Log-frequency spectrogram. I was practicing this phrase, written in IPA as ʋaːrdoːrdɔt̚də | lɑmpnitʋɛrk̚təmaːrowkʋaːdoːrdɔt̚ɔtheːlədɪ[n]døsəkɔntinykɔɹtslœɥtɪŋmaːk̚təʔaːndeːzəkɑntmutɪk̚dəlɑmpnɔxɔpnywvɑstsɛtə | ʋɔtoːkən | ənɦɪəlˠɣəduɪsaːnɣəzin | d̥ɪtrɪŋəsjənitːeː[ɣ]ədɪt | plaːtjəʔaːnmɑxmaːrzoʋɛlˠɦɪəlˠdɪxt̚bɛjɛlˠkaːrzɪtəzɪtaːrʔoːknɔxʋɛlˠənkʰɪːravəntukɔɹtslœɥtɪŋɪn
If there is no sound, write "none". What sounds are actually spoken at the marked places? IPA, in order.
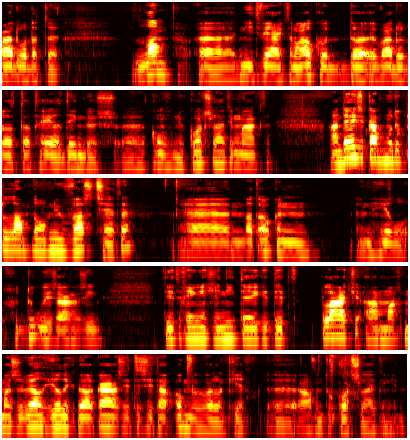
ŋ, ɣ

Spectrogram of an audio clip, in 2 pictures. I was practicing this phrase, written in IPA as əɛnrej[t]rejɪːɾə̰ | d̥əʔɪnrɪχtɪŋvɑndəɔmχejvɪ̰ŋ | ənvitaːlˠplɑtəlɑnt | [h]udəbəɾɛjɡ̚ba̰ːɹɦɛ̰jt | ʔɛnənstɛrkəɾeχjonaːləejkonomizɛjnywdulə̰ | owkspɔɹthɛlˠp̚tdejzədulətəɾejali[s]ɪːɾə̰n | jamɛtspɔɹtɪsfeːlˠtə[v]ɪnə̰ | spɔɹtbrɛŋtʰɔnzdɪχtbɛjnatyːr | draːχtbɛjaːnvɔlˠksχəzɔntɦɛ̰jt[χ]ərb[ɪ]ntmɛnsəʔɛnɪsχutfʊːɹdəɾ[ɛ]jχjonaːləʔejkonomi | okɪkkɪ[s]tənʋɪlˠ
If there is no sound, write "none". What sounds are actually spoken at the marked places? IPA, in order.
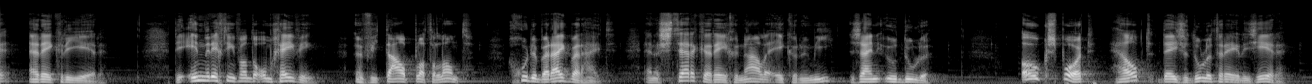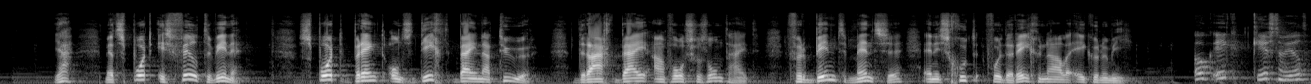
k, χ, z, ʋ, f, ɪ, e, s

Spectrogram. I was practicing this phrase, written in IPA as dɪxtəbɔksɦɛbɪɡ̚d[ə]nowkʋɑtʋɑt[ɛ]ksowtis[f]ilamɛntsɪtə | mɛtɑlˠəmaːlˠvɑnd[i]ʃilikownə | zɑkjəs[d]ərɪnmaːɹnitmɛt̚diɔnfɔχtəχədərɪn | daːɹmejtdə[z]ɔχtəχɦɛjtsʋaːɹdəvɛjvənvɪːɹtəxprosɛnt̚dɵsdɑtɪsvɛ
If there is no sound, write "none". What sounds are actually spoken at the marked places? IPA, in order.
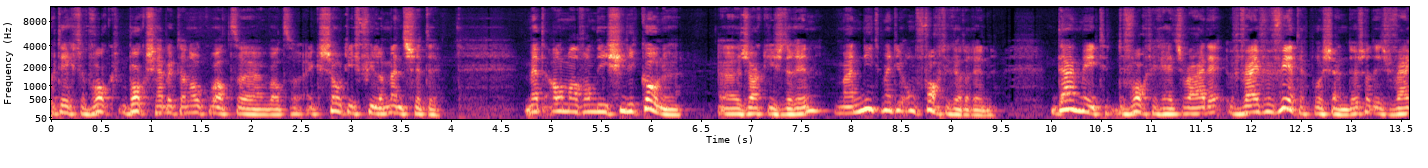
ɑ, ɛ, f, i, d, v

